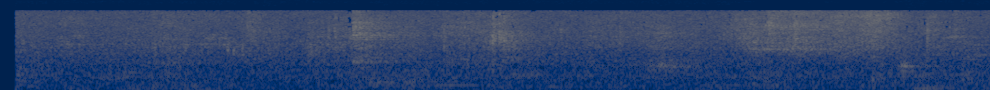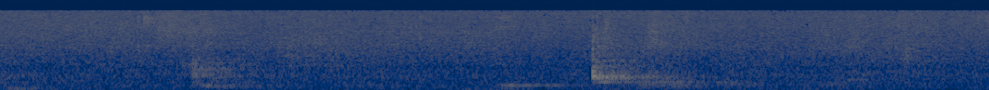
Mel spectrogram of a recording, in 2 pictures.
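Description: An orchestra plays softly in a large echoing hall.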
